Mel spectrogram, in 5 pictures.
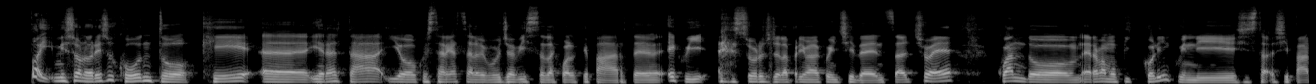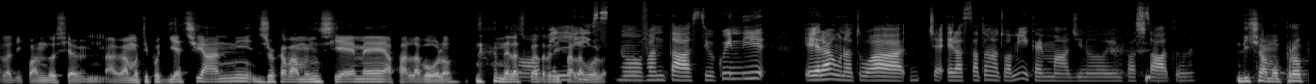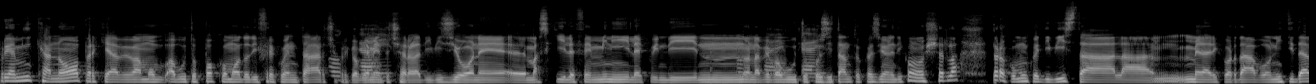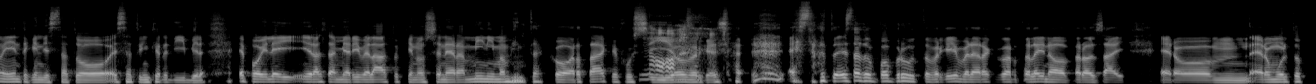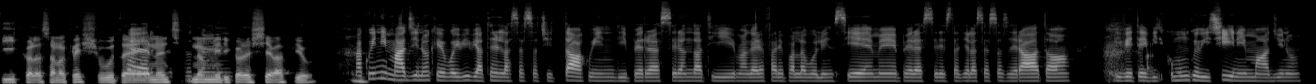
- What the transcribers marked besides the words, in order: chuckle; chuckle; laughing while speaking: "No"; chuckle; laughing while speaking: "sa è stato è stato … accorto, lei no"
- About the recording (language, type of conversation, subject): Italian, podcast, Qual è stato il tuo primo amore o una storia d’amore che ricordi come davvero memorabile?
